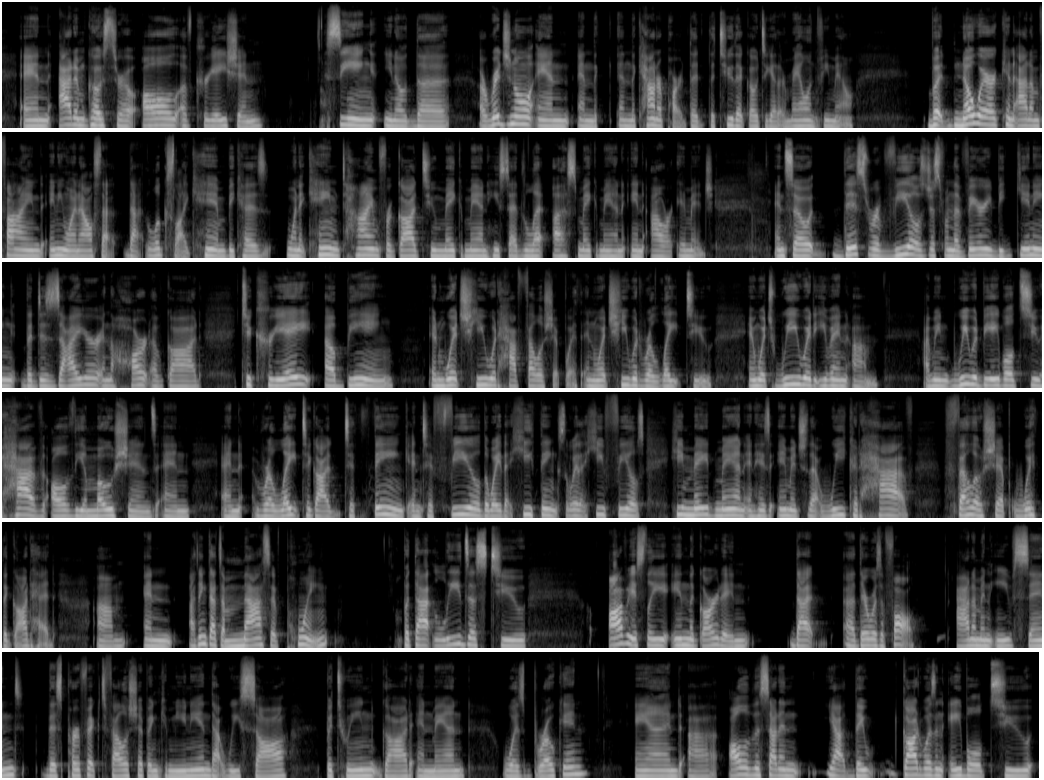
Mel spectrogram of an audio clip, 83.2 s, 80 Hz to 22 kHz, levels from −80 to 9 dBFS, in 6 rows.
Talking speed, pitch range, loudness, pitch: 140 wpm, 170-195 Hz, -21 LUFS, 180 Hz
